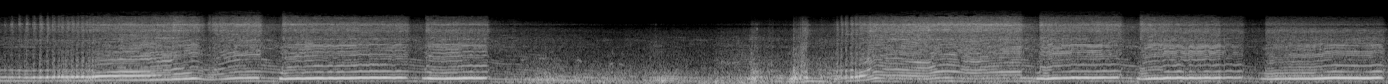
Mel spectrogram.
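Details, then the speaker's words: Banshee two-stroke ATV after carburetor needles moved back to the middle position, test ride: crisp revving rising and dropping cleanly through gear changes, no stumbles or missing; misfire gone. "I just got back off of a test ride and I feel like a complete idiot but the miss is gone so just moving the needles back up to the middle position straightened it out"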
